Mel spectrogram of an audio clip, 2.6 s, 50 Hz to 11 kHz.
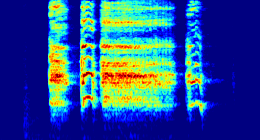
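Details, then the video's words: Loud, close red junglefowl crow, recorded March 2, 2025: two short rasping notes, a long harsh steady note, then a short falling final note, in otherwise quiet surroundings. "red jungle fowl, qaib qus qaib dib txuam txoov"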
